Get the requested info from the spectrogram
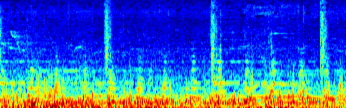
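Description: A bus engine drones and the bus rumbles, heard from inside the cabin, under background music with a slow, regular beat about every second and a third.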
